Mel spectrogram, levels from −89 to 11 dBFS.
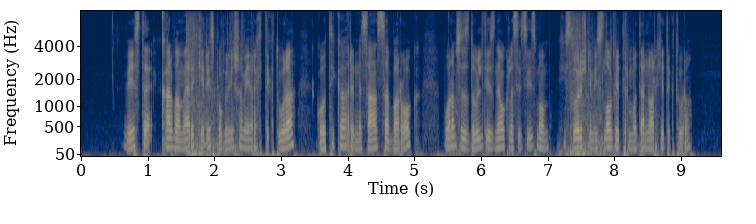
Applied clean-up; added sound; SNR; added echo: none; Gunshot, gunfire; 10 dB; none.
